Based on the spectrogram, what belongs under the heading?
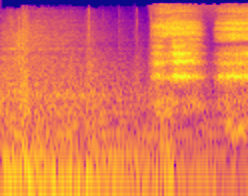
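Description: heavy breathing

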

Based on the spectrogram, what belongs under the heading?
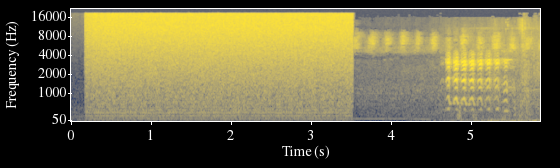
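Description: goats bleating

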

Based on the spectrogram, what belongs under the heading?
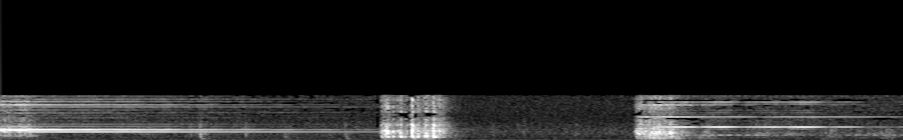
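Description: telephone ringing

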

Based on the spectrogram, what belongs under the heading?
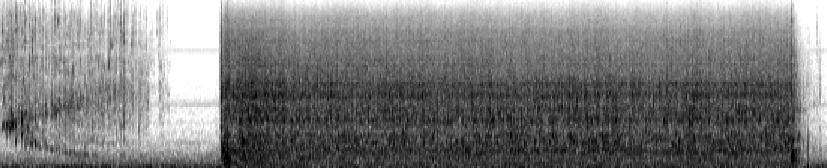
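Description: blender running

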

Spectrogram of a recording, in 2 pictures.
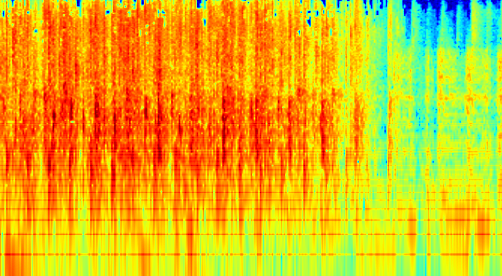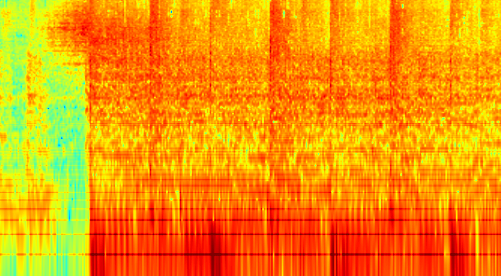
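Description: audience applause

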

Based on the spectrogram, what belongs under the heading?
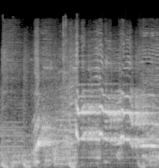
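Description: dog vocalizing

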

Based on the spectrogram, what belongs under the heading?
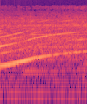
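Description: ambulance siren

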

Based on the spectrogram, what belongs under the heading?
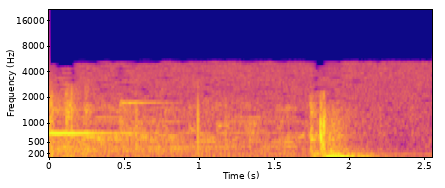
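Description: door opening

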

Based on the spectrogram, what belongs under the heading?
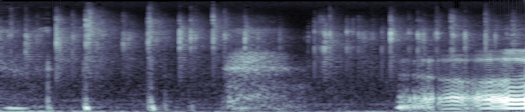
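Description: dice being rolled

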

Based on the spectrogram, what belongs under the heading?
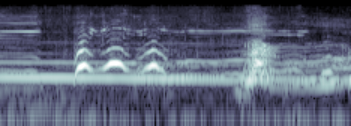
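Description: dogs howling

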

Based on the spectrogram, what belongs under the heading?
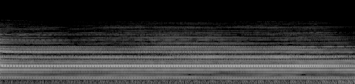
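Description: train passing with horn

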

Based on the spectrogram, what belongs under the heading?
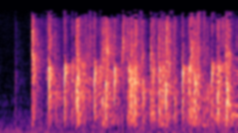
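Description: audience clapping

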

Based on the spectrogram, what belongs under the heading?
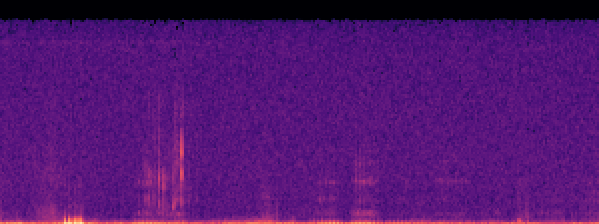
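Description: cat purring

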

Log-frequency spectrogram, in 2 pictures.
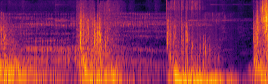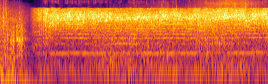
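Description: loud creature roar

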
